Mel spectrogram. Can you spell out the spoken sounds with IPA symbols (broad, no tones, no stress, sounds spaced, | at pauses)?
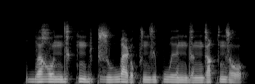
b ɐ ʁ u n d ɘ k m b ɘ p z u w a ɽ o k n z ɨ p w ɘ n d ɐ ŋ ɡ a q n z ɔ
